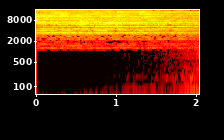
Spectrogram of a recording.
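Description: Logo-intro sound effect: a high, glittering shimmer of many sustained high tones with a fine rattling texture, joined by a low rumble that fades in about a second in and builds toward a whoosh.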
